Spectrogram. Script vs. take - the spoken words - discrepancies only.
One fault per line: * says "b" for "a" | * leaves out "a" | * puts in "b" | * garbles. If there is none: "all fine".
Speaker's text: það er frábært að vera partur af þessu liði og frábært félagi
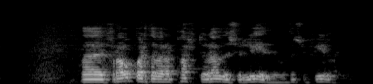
* says "þessu" for "frábært"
